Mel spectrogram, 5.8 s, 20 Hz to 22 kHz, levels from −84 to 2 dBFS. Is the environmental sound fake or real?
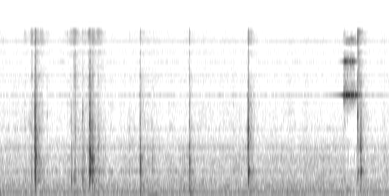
fake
